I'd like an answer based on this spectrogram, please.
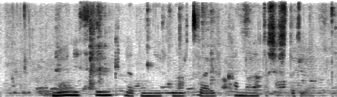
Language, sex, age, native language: Icelandic, female, 18-19, Icelandic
